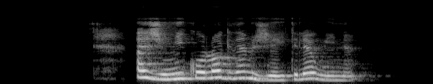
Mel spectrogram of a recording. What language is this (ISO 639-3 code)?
kab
